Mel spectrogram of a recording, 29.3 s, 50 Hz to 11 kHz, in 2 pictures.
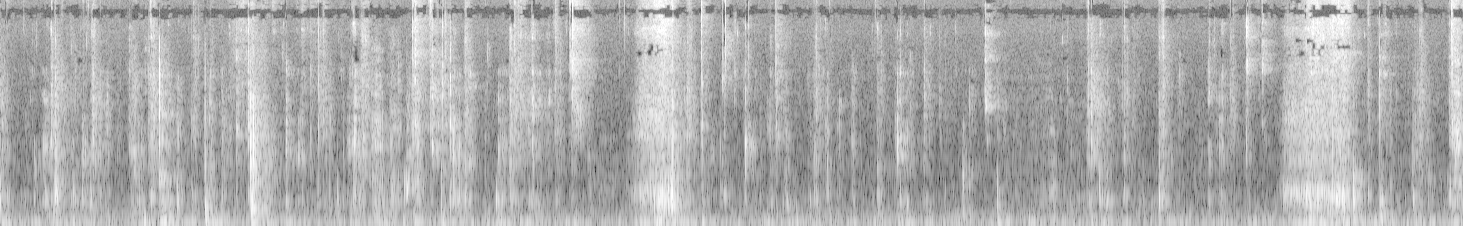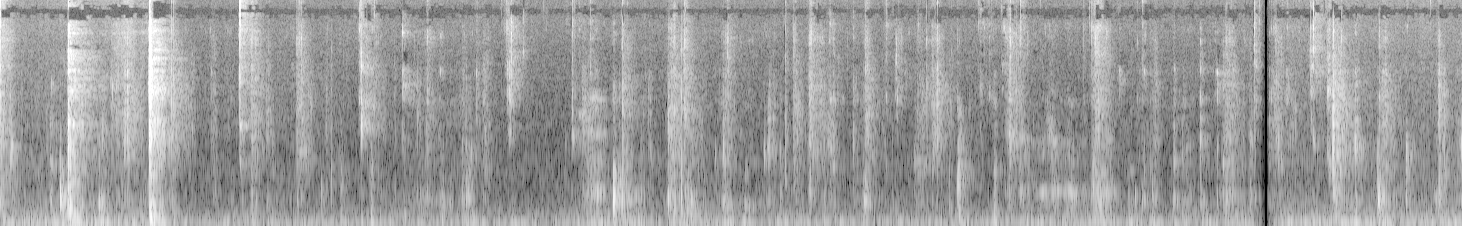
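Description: A person chewing and biting a mouthful of seafood ramen, with many small wet mouth clicks. There are a few longer, louder sounds about 7 and 13 seconds in, and the chewing grows quieter in the second half.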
